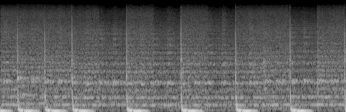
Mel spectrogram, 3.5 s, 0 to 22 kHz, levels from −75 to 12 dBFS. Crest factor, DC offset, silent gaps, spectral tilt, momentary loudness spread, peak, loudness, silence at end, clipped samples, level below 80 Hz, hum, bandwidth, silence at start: 10 dB; under 0.1%; none; -5 dB/octave; 4 LU; 0 dBFS; -14 LUFS; 0 s; under 0.1%; -12 dBFS; none; 17 kHz; 0 s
